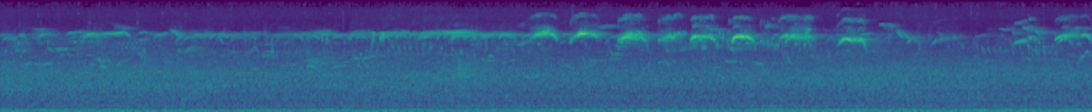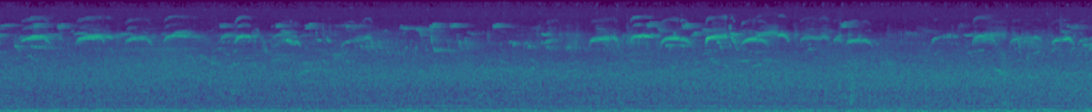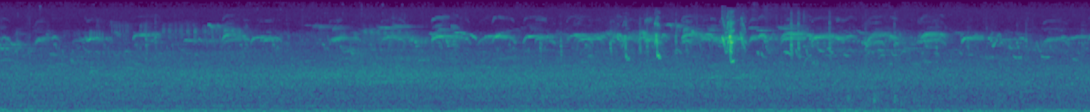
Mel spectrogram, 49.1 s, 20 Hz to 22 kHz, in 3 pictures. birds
0:24.2 0:49.1

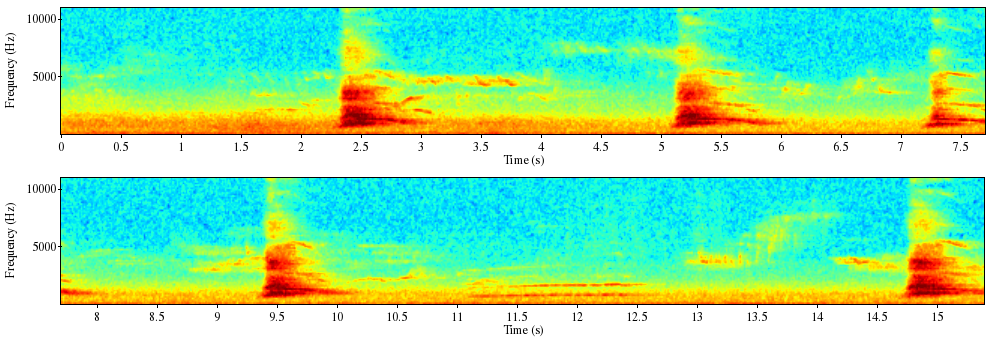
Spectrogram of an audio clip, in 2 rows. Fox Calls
0:05.1 0:05.8, 0:09.4 0:10.0, 0:14.8 0:15.3

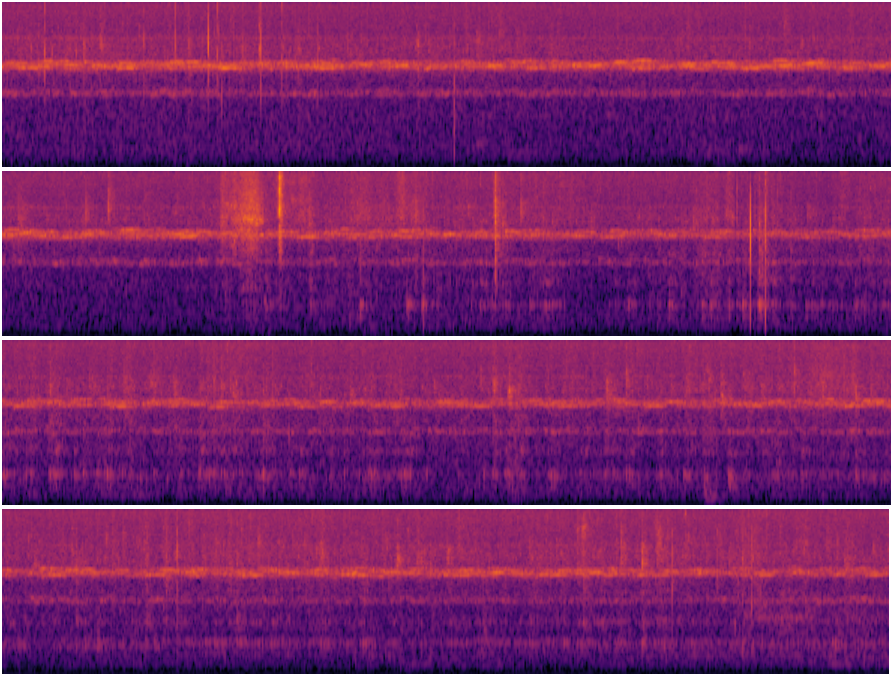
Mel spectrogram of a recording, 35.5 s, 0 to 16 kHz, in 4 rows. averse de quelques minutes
0:22.6 0:35.5

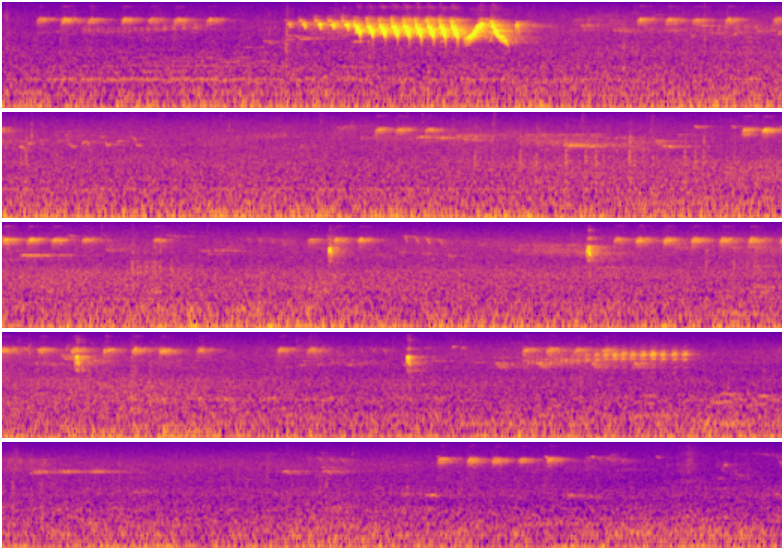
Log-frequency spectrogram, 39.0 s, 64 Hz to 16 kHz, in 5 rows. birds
0:10.4 0:32.7

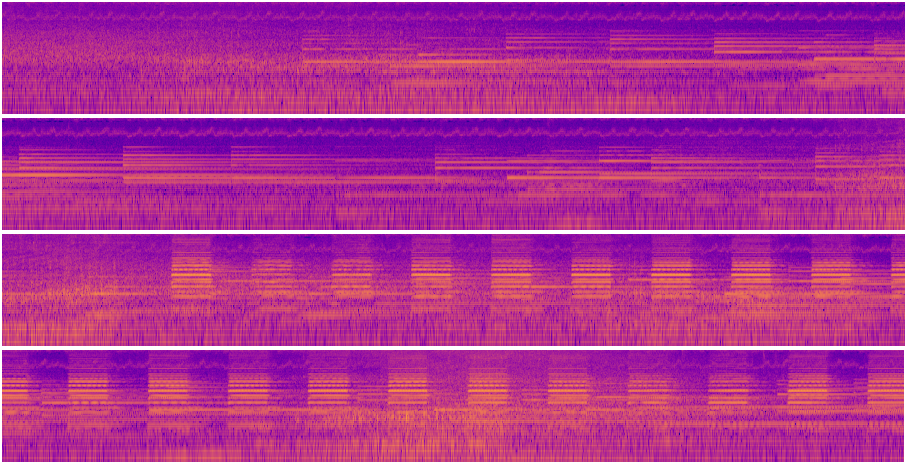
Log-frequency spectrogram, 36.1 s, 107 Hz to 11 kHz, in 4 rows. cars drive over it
0:00.0 0:07.1, 0:16.8 0:36.1

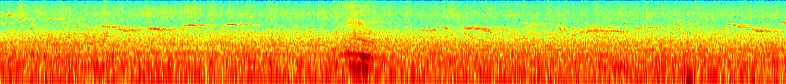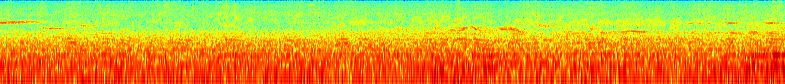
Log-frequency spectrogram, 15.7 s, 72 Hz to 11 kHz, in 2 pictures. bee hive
0:00.0 0:04.2, 0:08.5 0:15.7

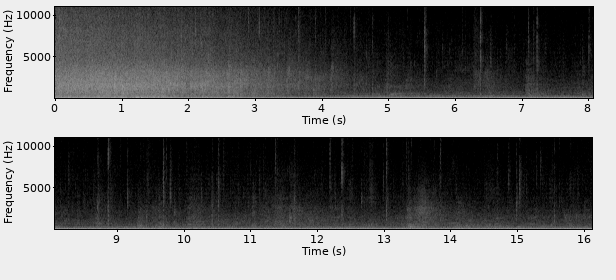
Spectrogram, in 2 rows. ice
0:00.0 0:04.2

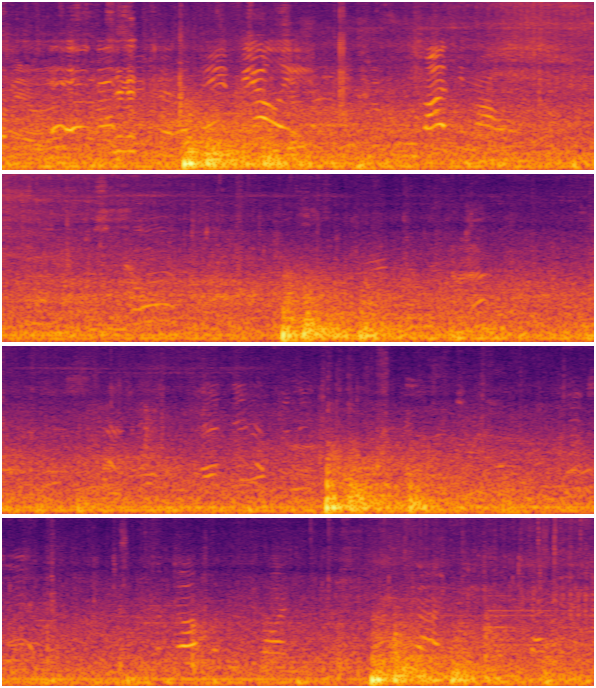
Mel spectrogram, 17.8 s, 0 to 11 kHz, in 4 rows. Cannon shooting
0:06.5 0:10.0, 0:16.1 0:17.7

